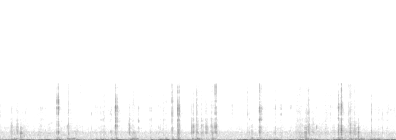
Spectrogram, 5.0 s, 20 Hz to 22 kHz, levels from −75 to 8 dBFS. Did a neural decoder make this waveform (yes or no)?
no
